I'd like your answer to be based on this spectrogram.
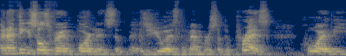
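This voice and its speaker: There is audible room echo around a man whose voice sits high in pitch, with fairly even intonation. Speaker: political candidate for comptroller. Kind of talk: press conference.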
